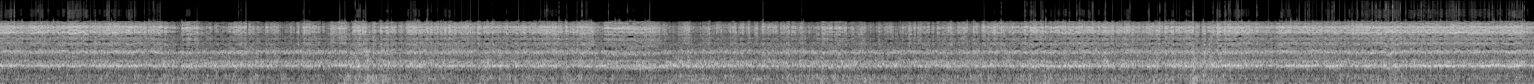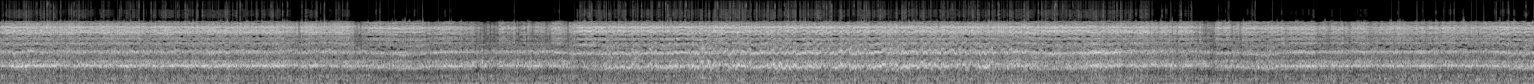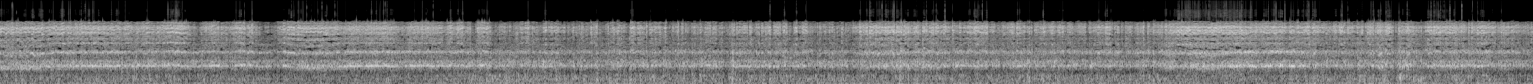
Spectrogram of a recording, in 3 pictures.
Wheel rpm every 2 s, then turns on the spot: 230, 230, 240, 220, 230, 230, 230, 230, 230, 230, 220, 190, 190, 220, 230, 230, 230, 230, 230, 230, 230, 230, 230.
none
